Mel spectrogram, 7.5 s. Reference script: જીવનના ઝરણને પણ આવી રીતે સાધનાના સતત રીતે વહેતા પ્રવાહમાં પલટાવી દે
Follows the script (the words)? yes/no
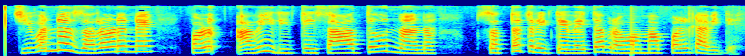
yes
